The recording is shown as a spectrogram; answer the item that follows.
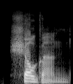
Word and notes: shogun: American English

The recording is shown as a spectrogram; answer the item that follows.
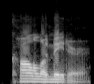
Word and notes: collimator: American English

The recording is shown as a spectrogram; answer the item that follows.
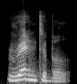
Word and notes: rentable: Indian

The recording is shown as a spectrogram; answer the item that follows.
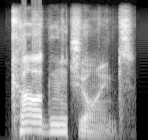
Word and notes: cardan joint: British English

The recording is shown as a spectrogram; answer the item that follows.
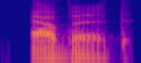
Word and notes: abbot: American English

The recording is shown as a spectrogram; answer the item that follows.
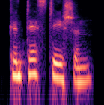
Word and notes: contestation: Indian

